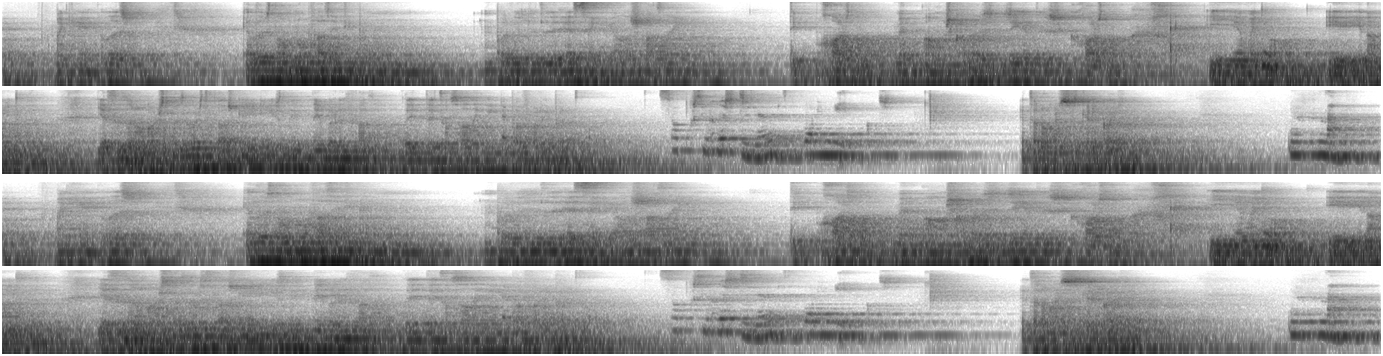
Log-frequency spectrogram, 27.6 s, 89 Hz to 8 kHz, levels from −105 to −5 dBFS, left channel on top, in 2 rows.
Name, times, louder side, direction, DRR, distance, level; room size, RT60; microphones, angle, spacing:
voice 1, 0.5-2.1 2.4-4.1 4.8-7.1 7.9-11.7 12.1-12.9 13.2-19.5 24.0-25.1, equal, 55° left, -3 dB, 1.4 m, -27 dB
voice 2, 20.4-21.5 21.8-22.3 22.6-22.7 26.7-27.3, left 2 dB, 30° left, 3 dB, 0.4 m, -34 dB
9.1 x 5.3 x 4.4 m, 2.7 s
head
